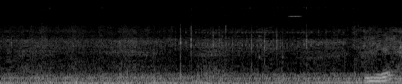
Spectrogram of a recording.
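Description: Decathlon E-ST 520 mountain eBike rolling along a rough lane: steady low rumble of tyres and wind on the microphone, with a brief vocal sound near the end.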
